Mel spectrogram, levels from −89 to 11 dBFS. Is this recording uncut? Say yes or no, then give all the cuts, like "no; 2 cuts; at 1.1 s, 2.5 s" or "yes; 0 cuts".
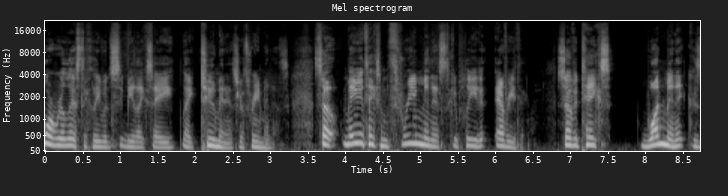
no; 2 cuts; at 3.6 s, 6.8 s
